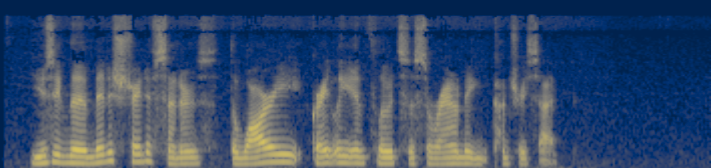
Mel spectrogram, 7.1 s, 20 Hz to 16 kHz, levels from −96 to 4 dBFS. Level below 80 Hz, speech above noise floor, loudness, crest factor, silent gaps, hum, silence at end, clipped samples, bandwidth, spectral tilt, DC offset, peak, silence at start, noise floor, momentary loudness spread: -60 dBFS; 49 dB; -21 LUFS; 18 dB; none; none; 1.55 s; under 0.1%; 11.5 kHz; -5.5 dB/octave; under 0.1%; -4 dBFS; 0.3 s; -69 dBFS; 12 LU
